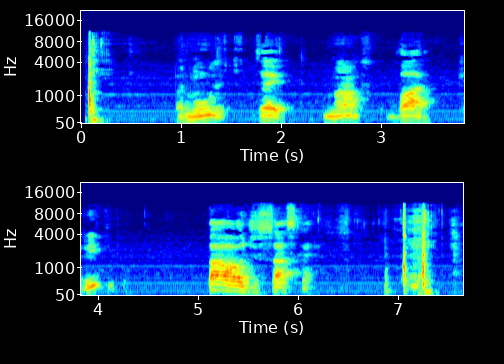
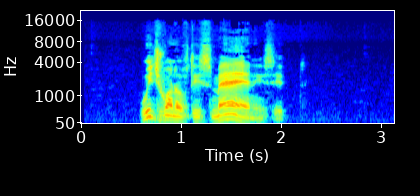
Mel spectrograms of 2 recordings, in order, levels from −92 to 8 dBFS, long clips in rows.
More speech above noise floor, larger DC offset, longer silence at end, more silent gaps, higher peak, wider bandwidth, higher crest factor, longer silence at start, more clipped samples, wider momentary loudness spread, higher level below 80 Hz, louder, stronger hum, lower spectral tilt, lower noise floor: second, 38 dB vs 47 dB; neither; second, 0.1 s vs 1.1 s; neither; about the same, 0 dBFS vs -2 dBFS; second, 11.5 kHz vs 16.5 kHz; about the same, 24 dB vs 22 dB; second, 0.05 s vs 0.6 s; neither; about the same, 21 LU vs 19 LU; first, -56 dBFS vs -62 dBFS; second, -23 LUFS vs -19 LUFS; neither; about the same, -3.5 dB/octave vs -3 dB/octave; second, -61 dBFS vs -68 dBFS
